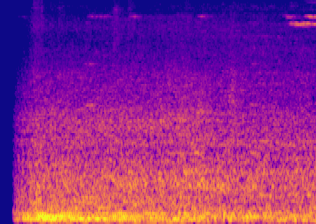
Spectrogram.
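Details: Steady low rumble of passing road traffic with engine hum and no animal voice.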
